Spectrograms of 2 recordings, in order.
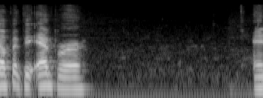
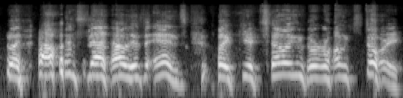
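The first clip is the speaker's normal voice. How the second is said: high, loud outraged protest; outraged disbelief; 8 semitones higher, 5 dB louder than usual. Real, not acted. Fan protesting the show's ending to a friend, outraged. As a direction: protest like they ruined it. Ranting about the show ending.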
